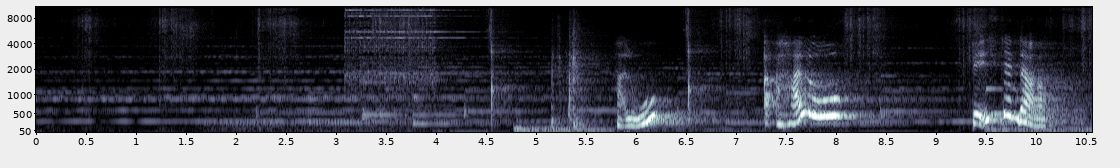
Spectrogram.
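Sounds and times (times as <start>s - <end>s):
telephone bell ringing: 3.1s - 4.5s
speech: 5.9s - 6.5s, 7.4s - 8.2s, 9.4s - 10.2s.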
